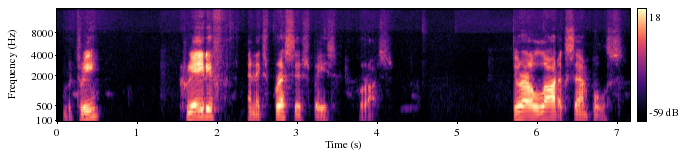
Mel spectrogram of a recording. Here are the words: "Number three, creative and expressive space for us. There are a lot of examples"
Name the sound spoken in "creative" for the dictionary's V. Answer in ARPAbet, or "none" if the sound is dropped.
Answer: V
